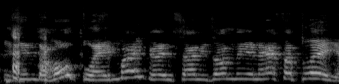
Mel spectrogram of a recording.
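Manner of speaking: half-laughing put-on grandma griping about the price; grandma's complaint. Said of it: "my booby jumps in and goes".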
